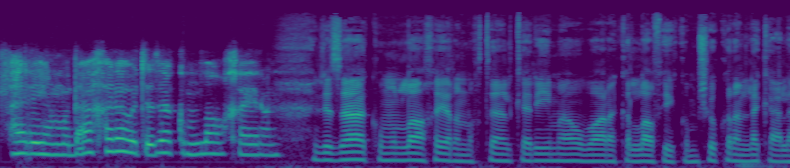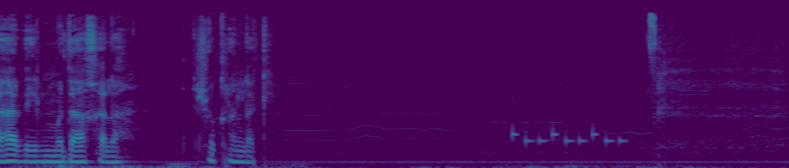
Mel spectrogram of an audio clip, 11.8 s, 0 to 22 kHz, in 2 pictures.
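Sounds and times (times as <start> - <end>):
speech: 0.1 - 8.0
electronic phone ringtone for an incoming call to a live broadcast: 9.8 - 10.7.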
